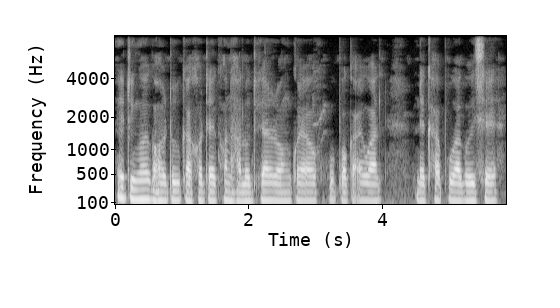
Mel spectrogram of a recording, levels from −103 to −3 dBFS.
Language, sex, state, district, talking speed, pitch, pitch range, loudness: Assamese, male, Assam, Sonitpur, 145 wpm, 115 Hz, 115-120 Hz, -17 LUFS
